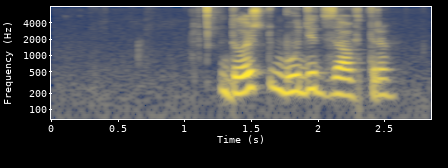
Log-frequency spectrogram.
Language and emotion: Russian, neutral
